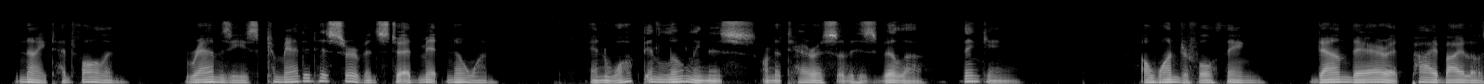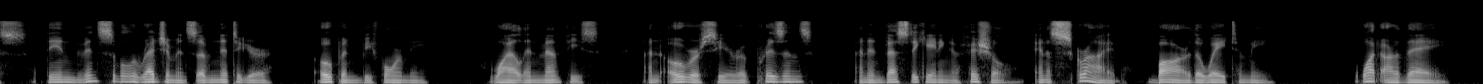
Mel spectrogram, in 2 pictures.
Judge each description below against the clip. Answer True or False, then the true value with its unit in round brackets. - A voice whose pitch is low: True (100 Hz)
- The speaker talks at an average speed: False (120 wpm)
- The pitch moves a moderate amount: True (3.4 semitones)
